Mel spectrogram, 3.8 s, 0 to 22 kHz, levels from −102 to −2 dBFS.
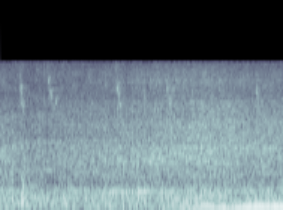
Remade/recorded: recorded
